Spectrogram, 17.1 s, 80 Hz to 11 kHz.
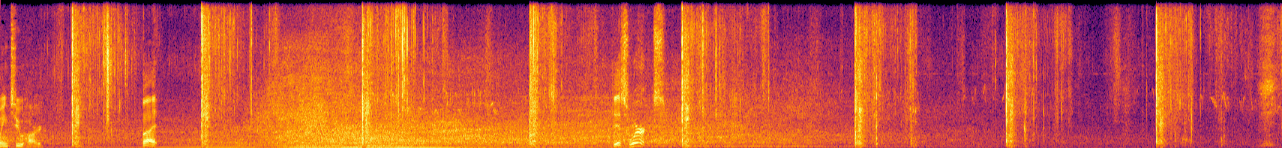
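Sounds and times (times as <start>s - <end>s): axe chopping into log: 0.8s - 1.8s, 2.6s - 3.7s, 4.7s - 5.9s, 6.5s - 7.6s, 9.0s - 10.3s, 11.4s - 12.4s, 13.3s - 14.3s, 15.3s - 16.4s.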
